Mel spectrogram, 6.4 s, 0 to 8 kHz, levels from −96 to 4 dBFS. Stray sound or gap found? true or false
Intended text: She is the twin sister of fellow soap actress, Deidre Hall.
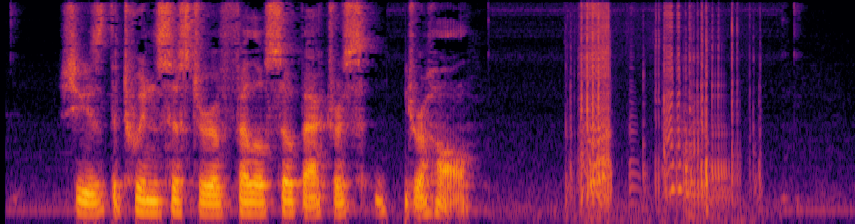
true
